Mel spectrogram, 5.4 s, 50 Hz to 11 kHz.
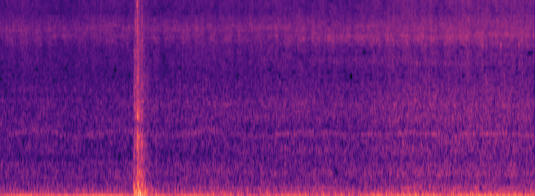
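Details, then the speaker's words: Late Series 1 Daimler Sovereign (Jaguar XJ6) 4.2-litre with newly fitted electronic ignition, after first start and choke off: smooth, low, even idle about 650 rpm, the correct speed, with one sharp click partway through; normal idle. "Oh yeah, she's running so nice. Yeah, we're about 650 RPM now, so that's about where she needs to be."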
